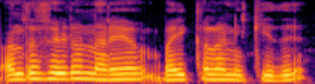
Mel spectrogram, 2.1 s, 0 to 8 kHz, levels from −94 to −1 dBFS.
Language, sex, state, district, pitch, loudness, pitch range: Tamil, male, Tamil Nadu, Namakkal, 185 Hz, -13 LUFS, 175-195 Hz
